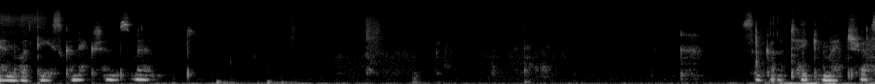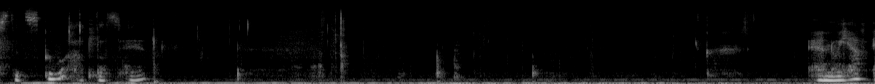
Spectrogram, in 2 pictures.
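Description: Hands slide and rustle across a sheet of paper.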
